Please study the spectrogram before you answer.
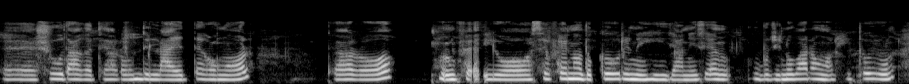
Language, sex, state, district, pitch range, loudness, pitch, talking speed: Chakma, female, Tripura, Dhalai, 220-245 Hz, -15 LUFS, 230 Hz, 130 wpm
